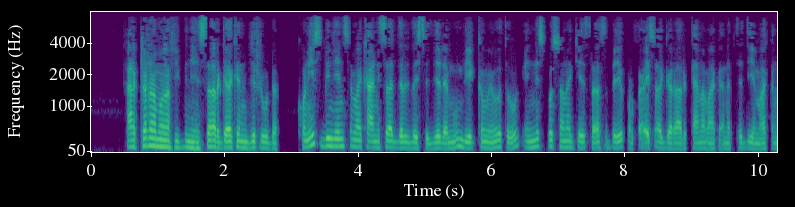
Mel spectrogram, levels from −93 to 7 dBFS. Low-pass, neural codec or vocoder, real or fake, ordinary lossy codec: 7.2 kHz; codec, 16 kHz in and 24 kHz out, 0.6 kbps, FocalCodec, streaming, 2048 codes; fake; MP3, 32 kbps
